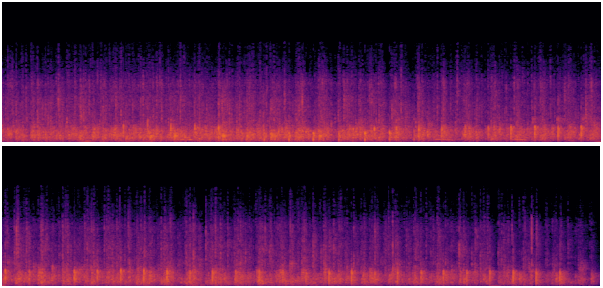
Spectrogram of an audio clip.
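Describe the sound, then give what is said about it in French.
Sustained applause from an audience fills the whole stretch, a dense, steady wash of many hands clapping at once, loud, with no break or fade. “Merci à euh, tout le monde de me soutenir euh, avec avec l'applaudissement.”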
